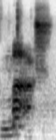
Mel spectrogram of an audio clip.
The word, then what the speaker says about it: M4sh: it's not actually m4 but it is m4sh pronounced mash which is an abstraction on top of m4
